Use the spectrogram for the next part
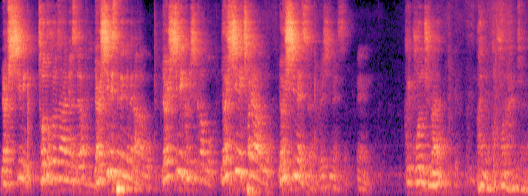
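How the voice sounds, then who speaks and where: A pastor preaches a revival sermon in a church sanctuary, his high-pitched, sing-song voice moving fairly quickly. He repeats phrases, asks the congregation rhetorical questions, and teases and jokes with them directly. The hall is very echoey, and he sounds far from the mic.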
